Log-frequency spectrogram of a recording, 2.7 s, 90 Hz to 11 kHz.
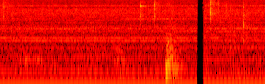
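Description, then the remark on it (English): A 3D printer hums steadily at moderate level, with faint whining motor tones, a brief squeaky movement partway through, and a momentary cutout near the end. Nobody speaks. “My 3D printer's going off.”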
